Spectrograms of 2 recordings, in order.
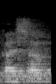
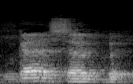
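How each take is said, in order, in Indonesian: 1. b di akhir berhenti rata tanpa memantul. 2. b di akhir berakhir dengan pantulan bergema. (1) "kasab salah" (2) "jadi ber eh"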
